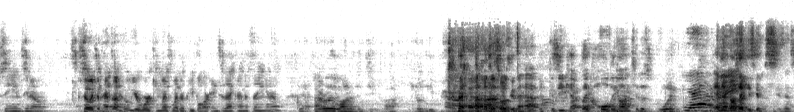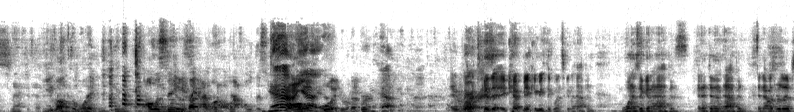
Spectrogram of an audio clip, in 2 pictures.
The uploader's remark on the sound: SWEET RELIEF Live Show at Cinema Salem. To Salem MA to Cinema Salem for SWEET RELIEF.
